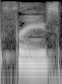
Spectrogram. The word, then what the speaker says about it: Fries: Okay, so Sue is spelled S U E and my last name is spelled like fries. That's why I say Sue Freeze, spelled like fries, one word, dot com.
